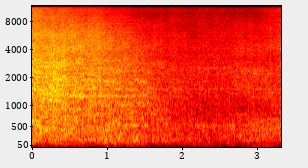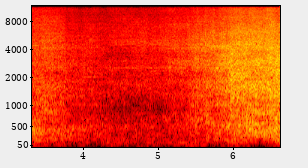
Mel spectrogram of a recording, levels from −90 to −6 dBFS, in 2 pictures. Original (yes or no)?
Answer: no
